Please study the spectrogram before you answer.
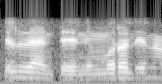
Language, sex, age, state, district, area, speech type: Kannada, male, 18-30, Karnataka, Koppal, urban, conversation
